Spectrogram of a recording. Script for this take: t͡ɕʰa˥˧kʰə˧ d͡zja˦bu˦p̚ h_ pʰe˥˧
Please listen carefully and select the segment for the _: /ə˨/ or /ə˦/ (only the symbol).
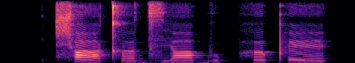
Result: ə˦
